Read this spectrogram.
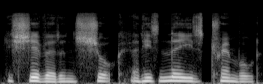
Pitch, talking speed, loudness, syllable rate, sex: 145 Hz, 180 wpm, -16 LUFS, 4.4 syllables/s, male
